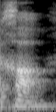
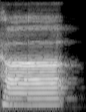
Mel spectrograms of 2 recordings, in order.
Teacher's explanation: بعض لوگ اس کو خا کر دیتے ہیں، خا، تو یہ خا نہیں ہے بلکہ اس کا ایک الگ ساؤنڈ ہے، ہا، باریک پڑھا جاتا ہے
